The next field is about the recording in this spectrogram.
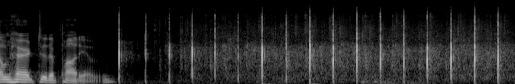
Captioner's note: applause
